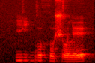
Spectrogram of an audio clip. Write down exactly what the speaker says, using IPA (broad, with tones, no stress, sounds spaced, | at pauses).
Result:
j i˦ ɡ͡b o˦˨ h o˧ ʃ ɔ˨ l ɛ˨˦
